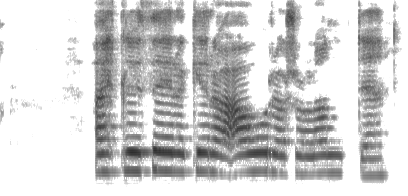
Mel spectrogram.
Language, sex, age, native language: Icelandic, female, 11, Icelandic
